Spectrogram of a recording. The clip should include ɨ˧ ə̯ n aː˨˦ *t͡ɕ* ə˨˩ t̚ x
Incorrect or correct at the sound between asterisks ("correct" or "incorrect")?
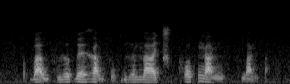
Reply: correct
